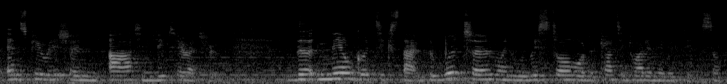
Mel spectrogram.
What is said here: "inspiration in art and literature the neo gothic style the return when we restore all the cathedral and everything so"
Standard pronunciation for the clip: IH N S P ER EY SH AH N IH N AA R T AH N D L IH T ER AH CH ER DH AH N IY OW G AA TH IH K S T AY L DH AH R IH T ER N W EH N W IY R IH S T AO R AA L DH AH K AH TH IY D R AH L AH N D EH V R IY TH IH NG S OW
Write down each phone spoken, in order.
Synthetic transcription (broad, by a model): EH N S P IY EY SH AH N IH N AA R T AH N L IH T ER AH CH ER DH AH N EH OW G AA T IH K S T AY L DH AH W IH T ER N W EH N W IY R IH S T AO R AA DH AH K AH T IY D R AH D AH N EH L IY F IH S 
